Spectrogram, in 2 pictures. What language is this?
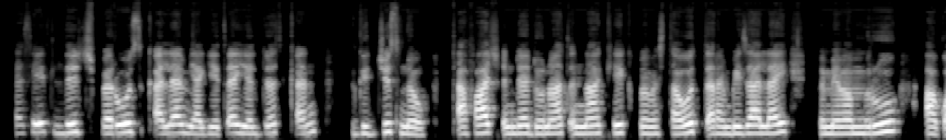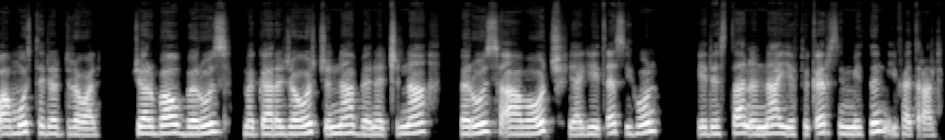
Amharic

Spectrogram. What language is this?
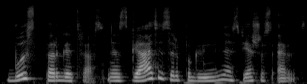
Lithuanian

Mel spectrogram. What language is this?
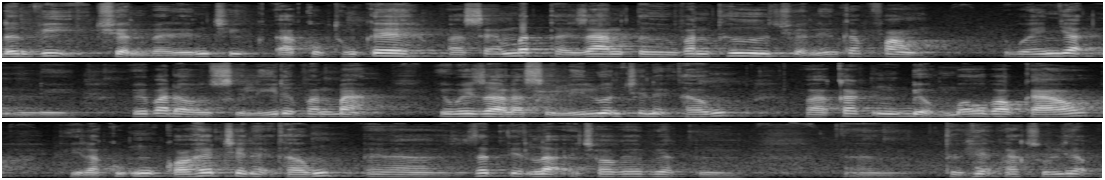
Vietnamese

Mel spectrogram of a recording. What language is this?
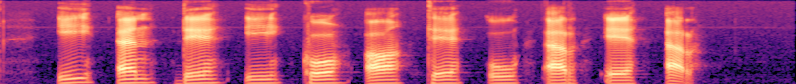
Norwegian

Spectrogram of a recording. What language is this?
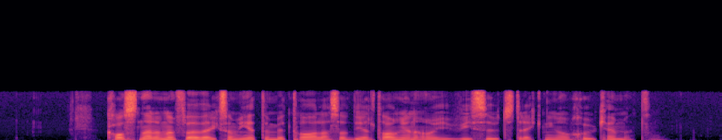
Swedish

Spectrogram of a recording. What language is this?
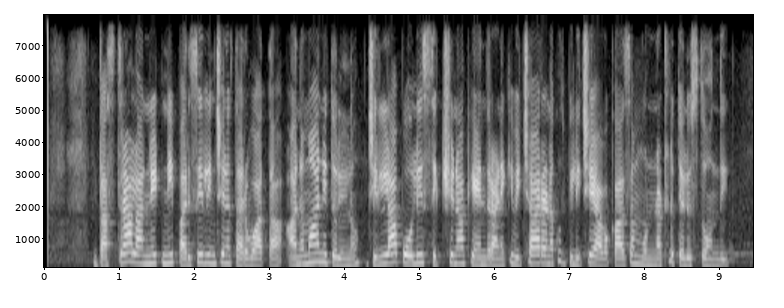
Telugu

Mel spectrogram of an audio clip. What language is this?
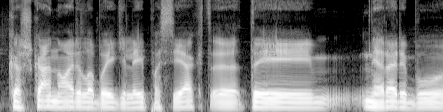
Lithuanian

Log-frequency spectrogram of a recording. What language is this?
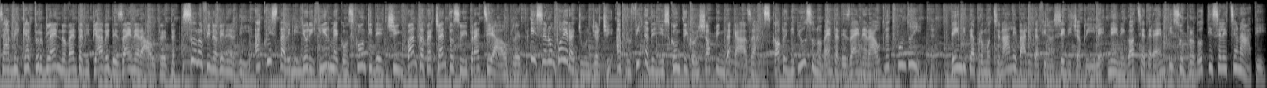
Italian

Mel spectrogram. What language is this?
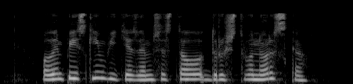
Czech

